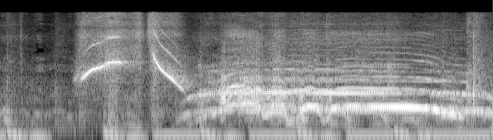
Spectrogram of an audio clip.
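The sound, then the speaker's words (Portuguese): Loud herding yells to cattle while handling them: a sharp rising whoop, then long wavering cries that slide down in pitch, with no talking around them. “Aí eu dou uns gritos arrepiados, mexendo com boi.”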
